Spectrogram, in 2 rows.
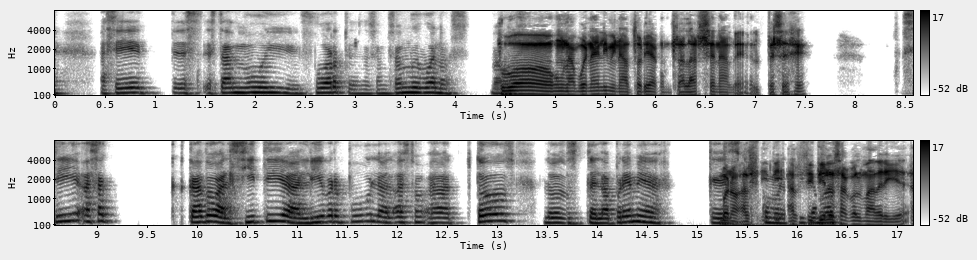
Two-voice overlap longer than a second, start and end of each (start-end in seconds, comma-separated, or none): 15.2-16.4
